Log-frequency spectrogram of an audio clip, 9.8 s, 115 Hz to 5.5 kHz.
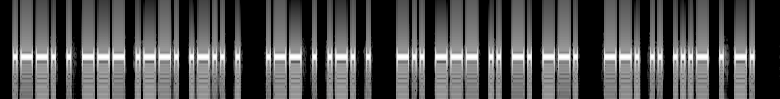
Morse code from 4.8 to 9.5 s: DOING GIVEN

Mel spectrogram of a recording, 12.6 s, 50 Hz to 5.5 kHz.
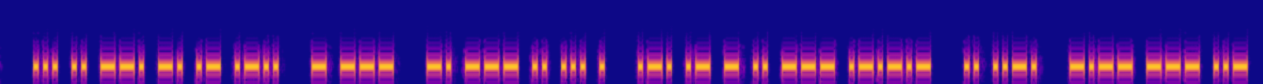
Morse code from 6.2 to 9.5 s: RATIO.

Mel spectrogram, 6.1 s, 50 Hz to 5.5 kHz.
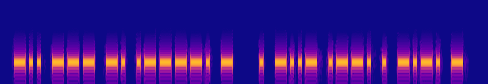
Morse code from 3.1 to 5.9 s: EXPECT

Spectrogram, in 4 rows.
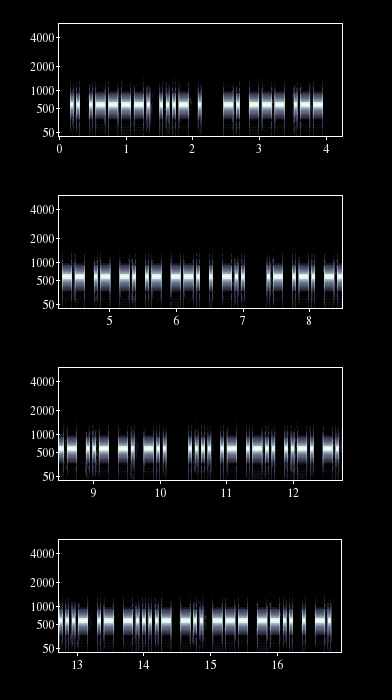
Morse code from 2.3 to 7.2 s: NOW MANAGED

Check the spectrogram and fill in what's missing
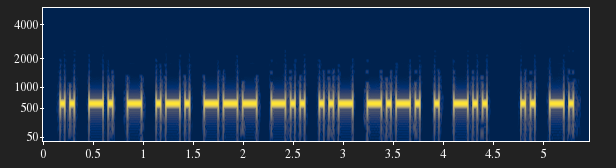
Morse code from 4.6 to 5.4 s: IN

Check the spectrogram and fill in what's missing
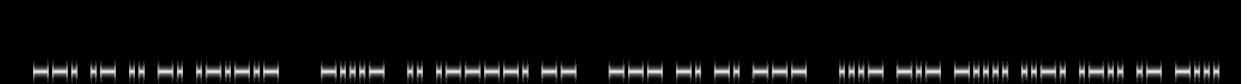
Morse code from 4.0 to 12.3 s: I'M ONNO VK6FLAB

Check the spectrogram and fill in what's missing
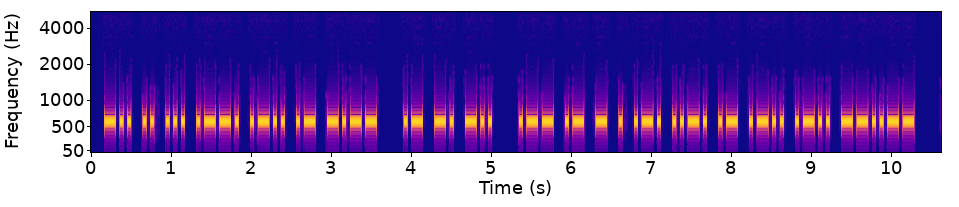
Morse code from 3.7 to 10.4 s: AND WATERFALL,

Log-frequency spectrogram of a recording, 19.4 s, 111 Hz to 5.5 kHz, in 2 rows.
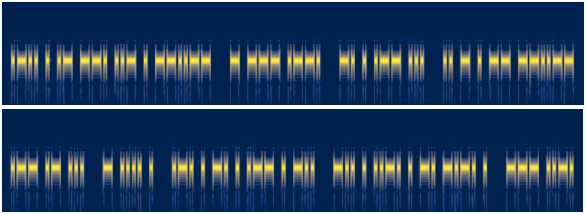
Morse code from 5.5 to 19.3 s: NEWS ITEM, WAS THE RENEWED DEFENCE OF

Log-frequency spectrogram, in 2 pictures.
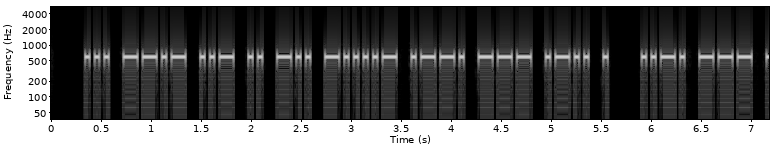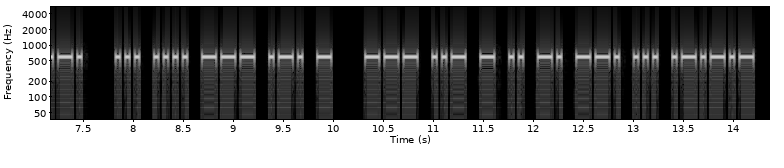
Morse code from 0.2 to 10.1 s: SQUID-POLE FOR SHORT

